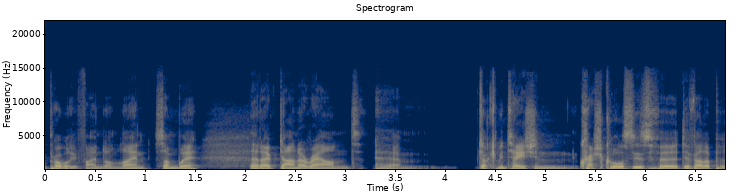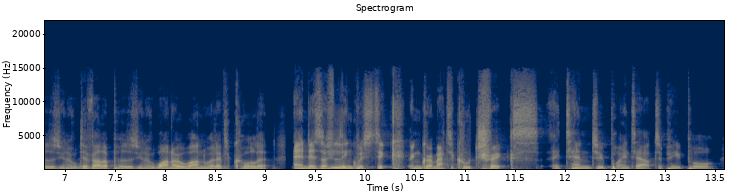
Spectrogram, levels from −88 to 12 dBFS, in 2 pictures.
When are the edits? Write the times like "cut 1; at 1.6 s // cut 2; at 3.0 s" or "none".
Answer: cut 1; at 2.0 s // cut 2; at 3.2 s // cut 3; at 7.1 s // cut 4; at 8.6 s // cut 5; at 9.2 s // cut 6; at 9.7 s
